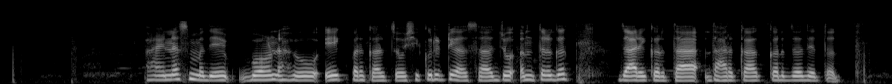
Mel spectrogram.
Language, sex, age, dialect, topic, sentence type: Marathi, female, 31-35, Southern Konkan, banking, statement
